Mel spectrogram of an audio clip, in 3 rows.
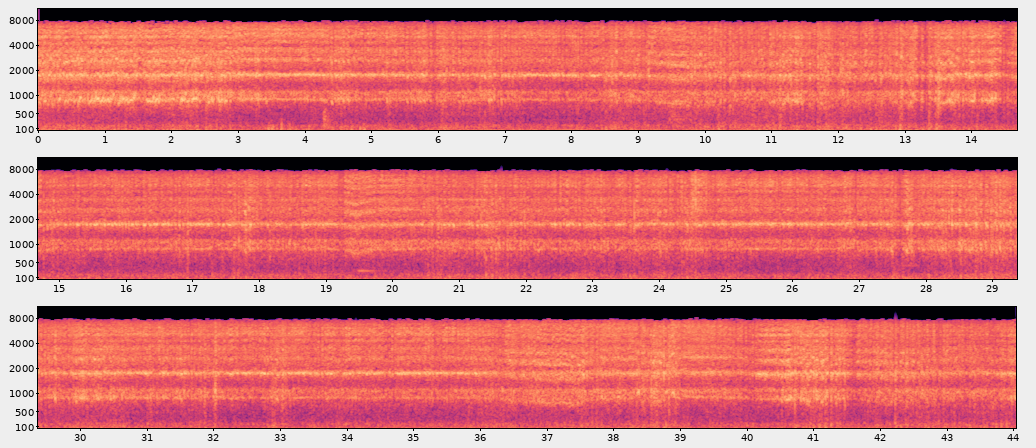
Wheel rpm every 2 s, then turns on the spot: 210, 230, 230, 230, 220, 220, 220, 230, 230, 230, 230, 230, 230, 230, 230, 230, 230, 230, 220, 240, 220, 220.
none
